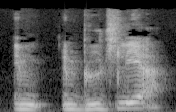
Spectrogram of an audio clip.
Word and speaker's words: Imbruglia: I think it's a soft G. – Imbruglia? – I think that's closer.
